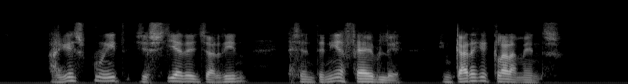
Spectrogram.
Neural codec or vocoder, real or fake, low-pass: none; real; 7.2 kHz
